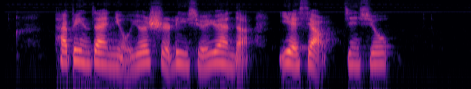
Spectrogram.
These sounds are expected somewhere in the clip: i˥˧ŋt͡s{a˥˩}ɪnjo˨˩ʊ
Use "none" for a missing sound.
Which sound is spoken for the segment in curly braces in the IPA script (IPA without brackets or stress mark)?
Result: a˥˩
